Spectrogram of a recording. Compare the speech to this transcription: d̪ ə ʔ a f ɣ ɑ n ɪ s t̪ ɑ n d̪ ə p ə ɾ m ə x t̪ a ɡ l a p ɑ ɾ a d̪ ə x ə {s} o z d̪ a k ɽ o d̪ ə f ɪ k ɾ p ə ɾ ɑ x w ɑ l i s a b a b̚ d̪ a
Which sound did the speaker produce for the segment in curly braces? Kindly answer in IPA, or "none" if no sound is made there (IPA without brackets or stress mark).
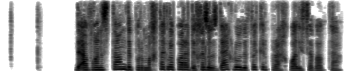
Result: z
